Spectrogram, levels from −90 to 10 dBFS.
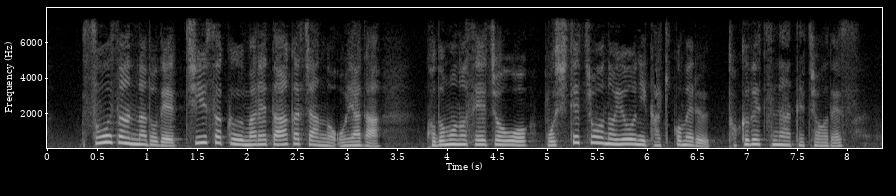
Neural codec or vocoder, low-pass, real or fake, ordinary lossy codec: codec, 16 kHz, 2 kbps, FunCodec, trained on Chinese and English, 25 frames a second; 7.2 kHz; fake; AAC, 48 kbps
